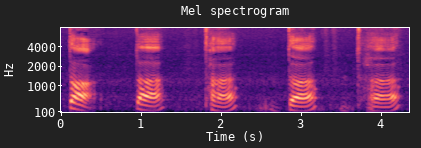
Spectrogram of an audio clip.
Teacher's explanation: প্রসারিত জিভের দ্বারা দন্ত স্পর্শ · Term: দন্তবর্ণ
